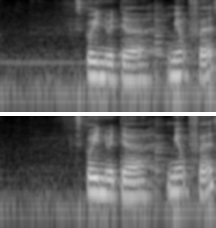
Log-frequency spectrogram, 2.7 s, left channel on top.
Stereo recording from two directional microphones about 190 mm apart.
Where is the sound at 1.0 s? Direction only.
45° right (ahead or behind).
